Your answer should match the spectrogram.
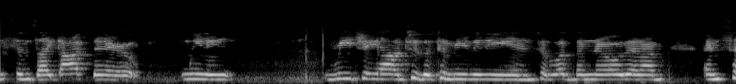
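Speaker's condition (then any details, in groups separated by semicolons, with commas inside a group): Cerebral palsy, spastic quadriplegia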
